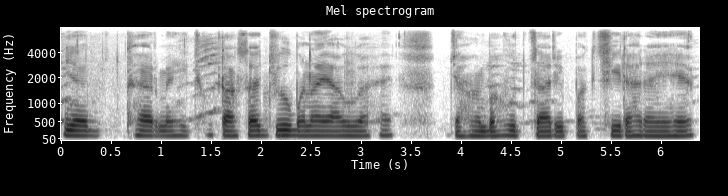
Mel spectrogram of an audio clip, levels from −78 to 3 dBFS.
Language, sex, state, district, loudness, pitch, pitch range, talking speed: Hindi, male, Jharkhand, Deoghar, -16 LUFS, 130 Hz, 125-130 Hz, 160 wpm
